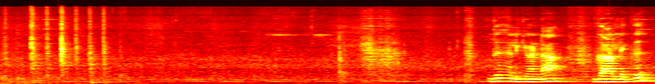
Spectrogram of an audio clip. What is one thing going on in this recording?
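A knife chops on a plastic board with quick taps.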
